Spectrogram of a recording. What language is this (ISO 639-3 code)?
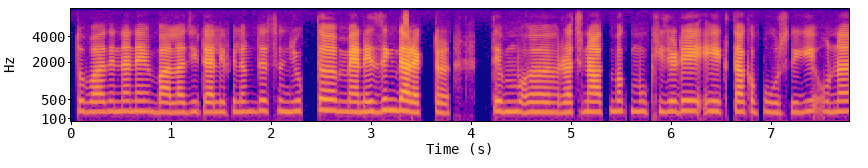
pan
